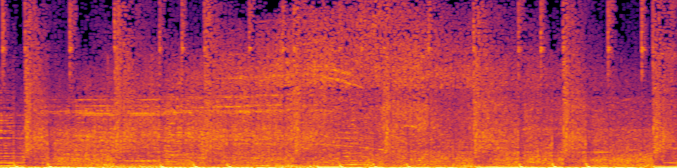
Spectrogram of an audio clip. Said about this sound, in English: Attachez vos ceintures de sécurité, car tout de suite, quand je parle, on décolle.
